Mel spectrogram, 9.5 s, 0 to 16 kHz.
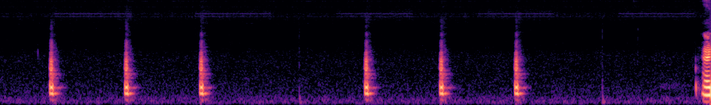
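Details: Prominent, sharp first heart sounds with much fainter second sounds, fitting a loud first heart sound (loud S1).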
